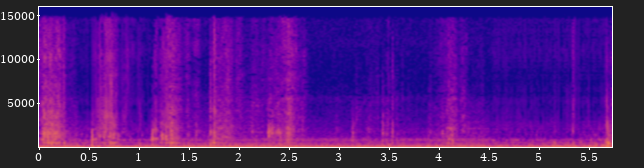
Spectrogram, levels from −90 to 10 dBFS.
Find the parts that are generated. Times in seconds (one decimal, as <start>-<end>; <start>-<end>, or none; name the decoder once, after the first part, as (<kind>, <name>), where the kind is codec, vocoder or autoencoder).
0.4-1.3 (vocoder, BigVGAN v2); 4.5-5.7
